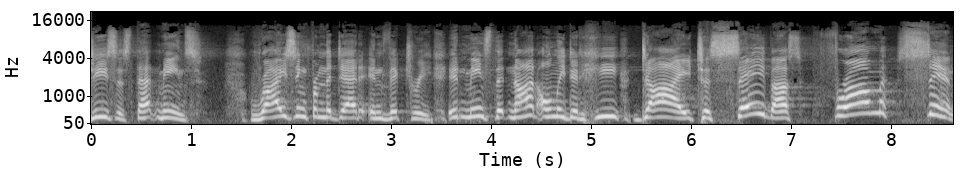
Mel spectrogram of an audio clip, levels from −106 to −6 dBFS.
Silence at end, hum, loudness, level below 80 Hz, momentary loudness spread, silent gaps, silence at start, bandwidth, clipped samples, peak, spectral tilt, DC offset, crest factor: 0 s; none; -24 LUFS; -66 dBFS; 8 LU; none; 0 s; 15 kHz; under 0.1%; -8 dBFS; -3.5 dB/octave; under 0.1%; 16 dB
